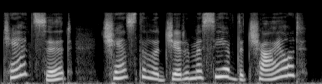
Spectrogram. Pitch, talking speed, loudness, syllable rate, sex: 290 Hz, 150 wpm, -16 LUFS, 5.1 syllables/s, female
